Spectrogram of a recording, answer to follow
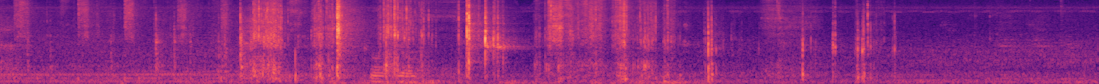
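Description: Rustling and clicking of cardboard and small parts being handled, as someone rummages in a cardboard box, starting a couple of seconds in and running as a string of short clicks and crinkles.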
